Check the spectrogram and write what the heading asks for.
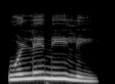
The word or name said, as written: ಒಳ್ಳೆನೀಲಿ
